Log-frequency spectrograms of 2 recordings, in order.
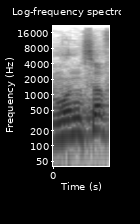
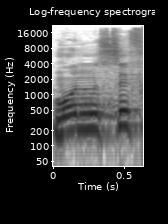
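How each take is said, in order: First: The last syllable has an 'a' vowel. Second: The last syllable has an 'i' vowel. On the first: The speaker calls it wrong. "मुनसफ नहीं होता" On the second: The speaker calls it right. "मुनसिफ होता है"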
